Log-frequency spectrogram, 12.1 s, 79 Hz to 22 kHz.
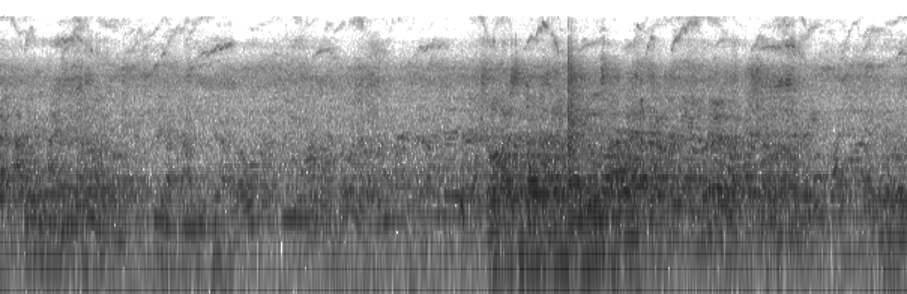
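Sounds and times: electric rc car motors whining: 0:00.0 - 0:12.0.

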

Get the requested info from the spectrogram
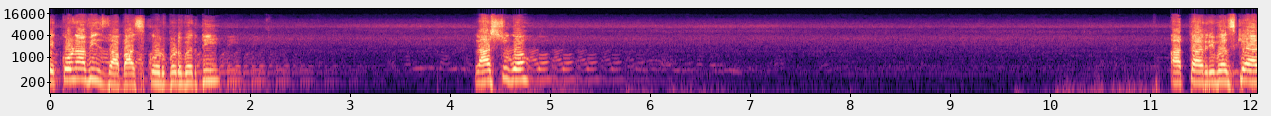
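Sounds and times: faint background hiss: 0:00.0 - 0:12.0.

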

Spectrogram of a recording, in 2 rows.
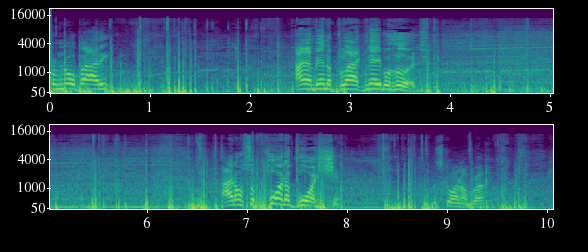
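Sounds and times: vehicle engine hum: 0:00.0 - 0:10.0
handling bumps on microphone: 0:03.7 - 0:10.0.

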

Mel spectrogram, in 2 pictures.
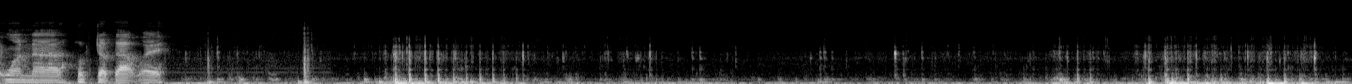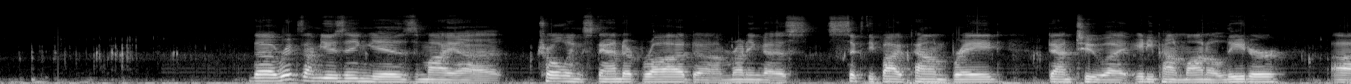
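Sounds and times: wind rumbling on microphone: 0:00.0 - 0:27.0
waves slapping kayak hull: 0:01.2 - 0:27.0.

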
